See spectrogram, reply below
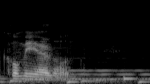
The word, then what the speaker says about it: comieron: This ending is spelled I-M-O-S and pronounced imos. Finally, we have comieron. This ending is spelled I-E-R-O-N and is pronounced ieron.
